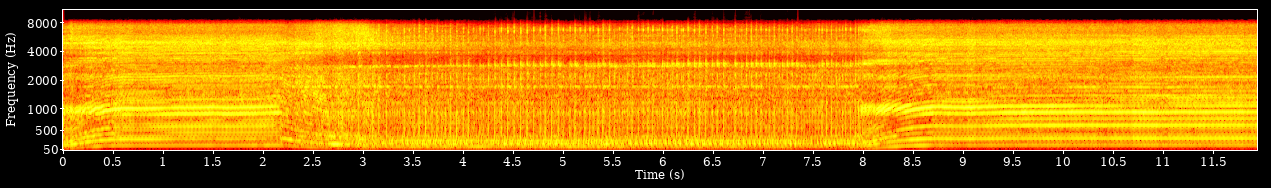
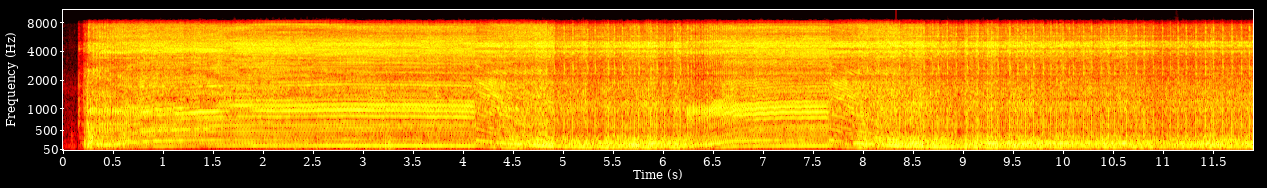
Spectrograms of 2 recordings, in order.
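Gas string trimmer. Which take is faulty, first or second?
second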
